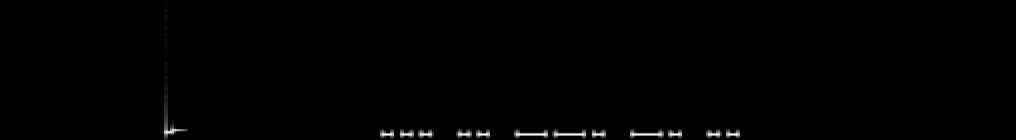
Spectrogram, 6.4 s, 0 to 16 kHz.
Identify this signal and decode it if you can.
Morse code, heard as a keyed tone, about 20 wpm, 700 Hz. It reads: SIGNI
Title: Build A Word - 5 Letters At A Time - 12-Letter Words - 20wpm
